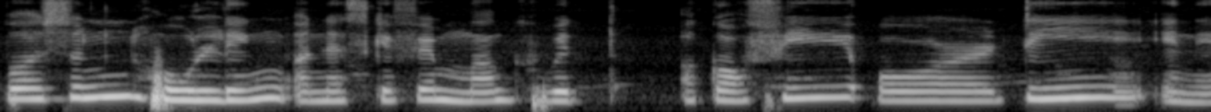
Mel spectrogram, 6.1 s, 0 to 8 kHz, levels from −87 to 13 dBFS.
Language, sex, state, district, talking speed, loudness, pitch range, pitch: English, female, Sikkim, Gangtok, 130 wpm, -19 LUFS, 210-270 Hz, 230 Hz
